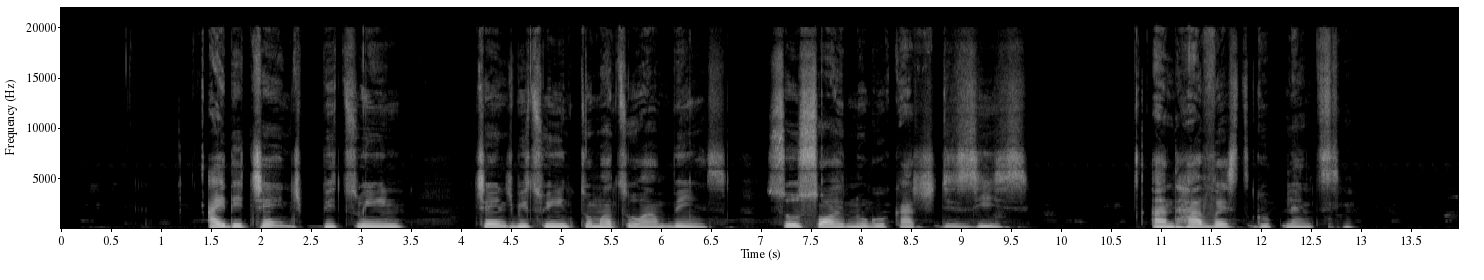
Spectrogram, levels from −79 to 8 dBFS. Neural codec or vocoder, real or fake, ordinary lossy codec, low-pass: none; real; none; none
